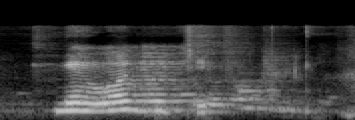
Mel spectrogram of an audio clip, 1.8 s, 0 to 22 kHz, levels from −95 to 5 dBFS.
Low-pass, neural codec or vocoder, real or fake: 9.9 kHz; codec, 44.1 kHz, 2.6 kbps, SNAC; fake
